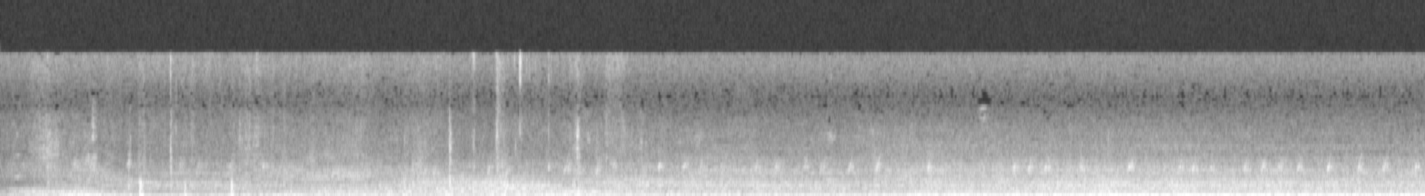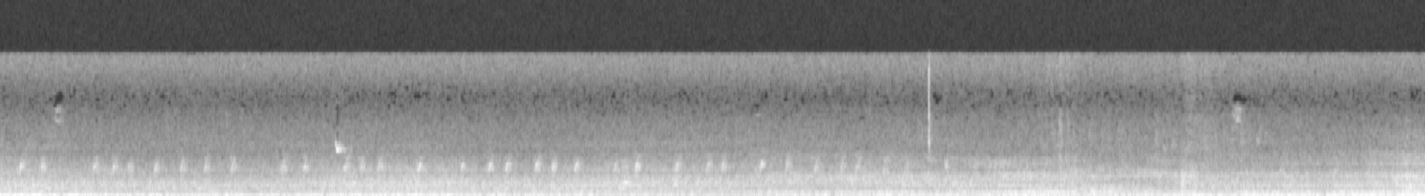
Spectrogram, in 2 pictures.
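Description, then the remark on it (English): Ocean waves wash in a steady, rumbling roar outdoors, swelling louder midway before easing back, with a touch of wind buffeting the microphone and no voices. “I'll step outside, listen to waves for a minute or so.”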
